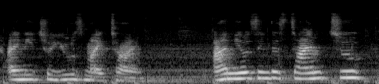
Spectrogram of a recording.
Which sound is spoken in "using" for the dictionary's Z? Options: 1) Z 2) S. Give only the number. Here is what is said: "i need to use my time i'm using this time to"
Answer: 1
